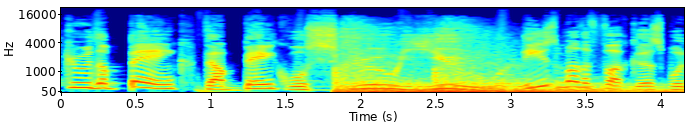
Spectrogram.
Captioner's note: gavel pounding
